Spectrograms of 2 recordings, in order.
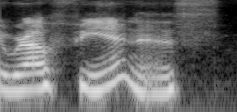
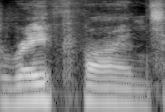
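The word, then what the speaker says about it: Ralph Fiennes: just so adorable but actor better not be Ralph fenis it's R fines that's how it's pronounced actually oh ra Ralph fines a rith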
